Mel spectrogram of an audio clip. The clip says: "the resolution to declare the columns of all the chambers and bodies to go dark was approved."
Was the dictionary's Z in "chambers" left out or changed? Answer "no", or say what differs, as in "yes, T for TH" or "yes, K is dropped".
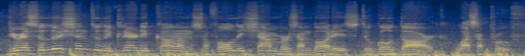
yes, S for Z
